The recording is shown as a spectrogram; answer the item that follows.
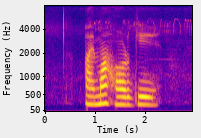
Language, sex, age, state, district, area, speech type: Santali, female, 18-30, West Bengal, Purba Bardhaman, rural, spontaneous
